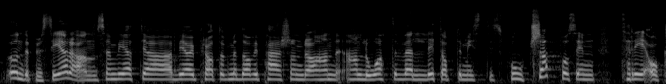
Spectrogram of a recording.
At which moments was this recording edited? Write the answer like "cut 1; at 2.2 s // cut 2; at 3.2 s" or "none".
none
